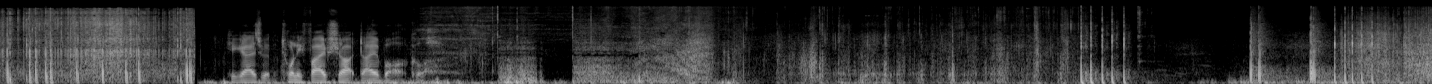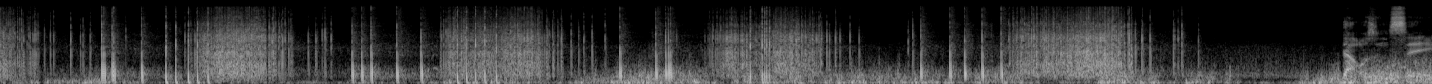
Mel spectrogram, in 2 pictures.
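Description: Fireworks crackle and pop in rapid bursts overhead.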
